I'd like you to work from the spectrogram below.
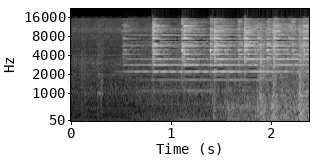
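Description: A train rolls along the rails, a broad rushing clatter that steadily grows louder, with rhythmic pulses of wheel noise building through the passage.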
